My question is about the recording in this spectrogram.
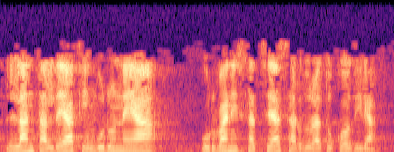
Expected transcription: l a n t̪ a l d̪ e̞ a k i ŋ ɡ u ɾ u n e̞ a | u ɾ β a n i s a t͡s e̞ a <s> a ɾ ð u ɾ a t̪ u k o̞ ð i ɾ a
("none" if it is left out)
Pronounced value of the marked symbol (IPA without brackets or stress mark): s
